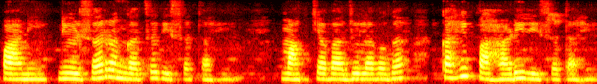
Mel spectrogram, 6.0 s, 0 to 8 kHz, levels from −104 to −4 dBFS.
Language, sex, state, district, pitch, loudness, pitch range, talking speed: Marathi, female, Maharashtra, Sindhudurg, 190 Hz, -19 LUFS, 185-215 Hz, 120 wpm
